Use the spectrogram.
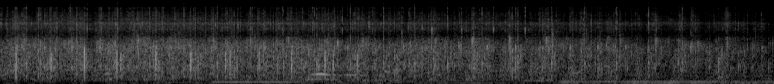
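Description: A church congregation at a Bible institute welcome service applauds in steady, dense clapping that fills the whole stretch, with a low hum underneath.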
